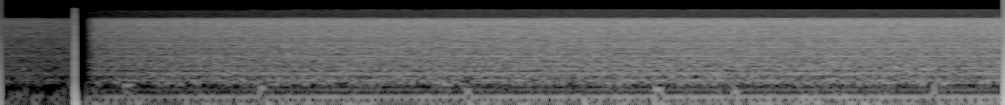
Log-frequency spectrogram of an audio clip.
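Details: Harsh, overloaded broadband hiss and rumble after a sudden dropout near the start, with no animal sounds.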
